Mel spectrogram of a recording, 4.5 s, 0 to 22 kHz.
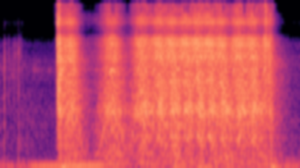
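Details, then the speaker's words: LS4 V8 swapped into a Fiero, new starter fitted, weak battery on a charger: it cranks about three seconds with a labored, uneven rhythm that drags once per turn. There is a tight spot, also felt when rolling the engine by hand. "So, you can still hear like that when you when you roll it over by hand. There's like a a tight spot. You can hear it when it cranks, too."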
